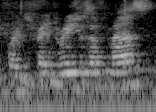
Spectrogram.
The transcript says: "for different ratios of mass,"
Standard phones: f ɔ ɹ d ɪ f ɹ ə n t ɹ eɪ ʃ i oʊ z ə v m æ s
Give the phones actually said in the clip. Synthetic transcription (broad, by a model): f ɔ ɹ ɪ ɹ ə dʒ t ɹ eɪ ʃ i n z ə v m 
